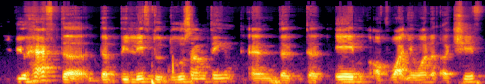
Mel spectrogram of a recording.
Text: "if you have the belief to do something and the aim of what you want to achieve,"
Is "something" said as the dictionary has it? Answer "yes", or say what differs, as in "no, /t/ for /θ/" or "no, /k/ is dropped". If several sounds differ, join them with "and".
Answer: no, /t/ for /θ/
